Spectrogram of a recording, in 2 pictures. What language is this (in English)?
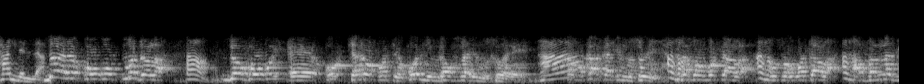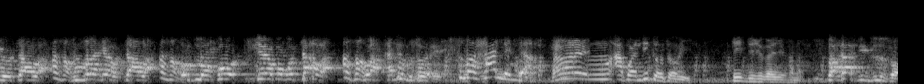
French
